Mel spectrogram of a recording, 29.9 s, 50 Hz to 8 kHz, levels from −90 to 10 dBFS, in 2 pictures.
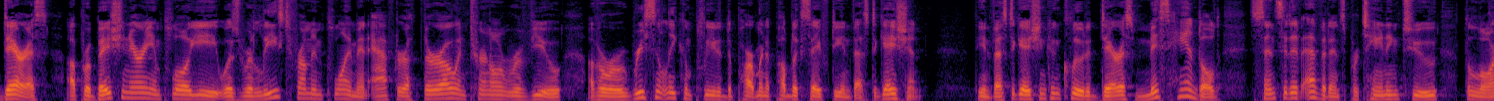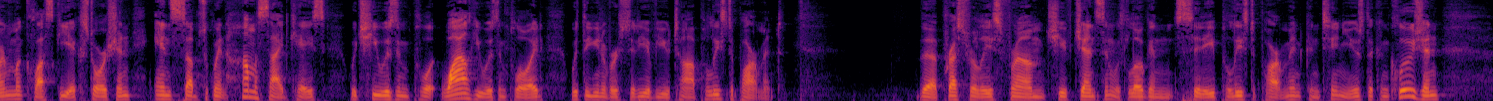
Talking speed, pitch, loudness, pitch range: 135 wpm, 110 Hz, -31 LUFS, 100-130 Hz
